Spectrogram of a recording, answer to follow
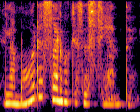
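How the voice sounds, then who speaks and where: A young woman gently reading a bedtime story in a soft, whispered ASMR style. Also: fairly high pitch, expressive, a little slow, husky.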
